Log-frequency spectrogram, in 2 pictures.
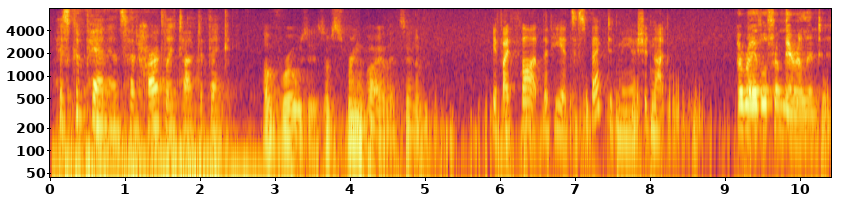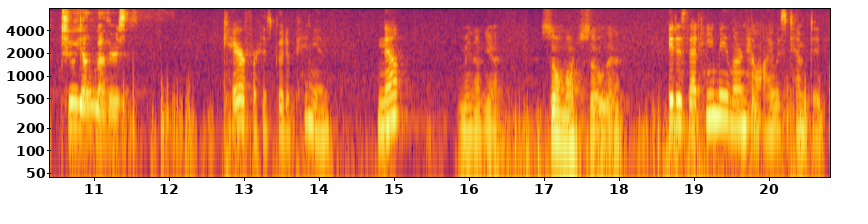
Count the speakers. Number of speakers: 4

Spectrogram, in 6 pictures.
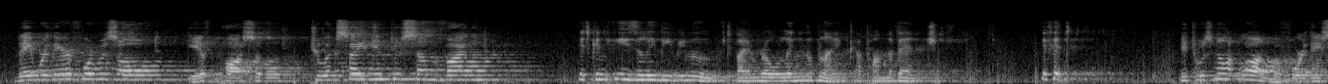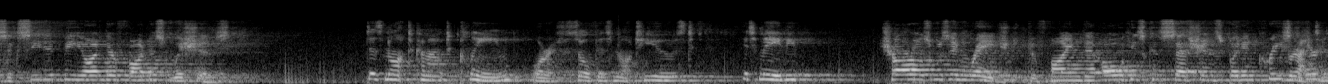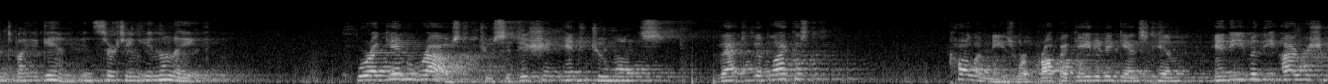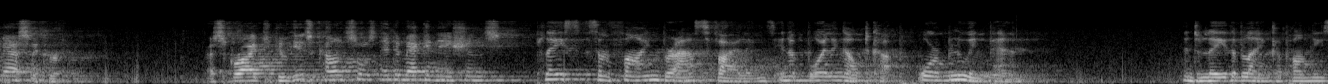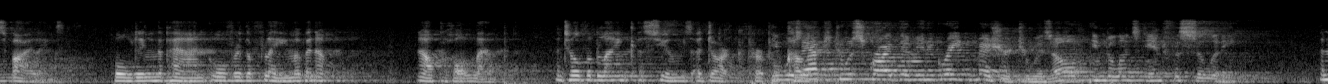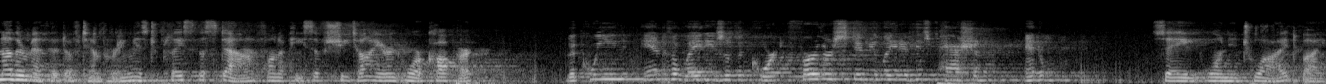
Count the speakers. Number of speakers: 2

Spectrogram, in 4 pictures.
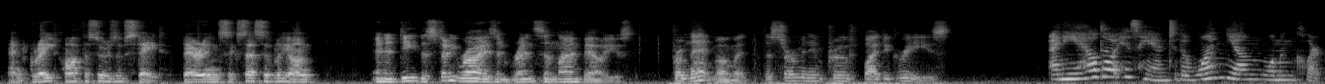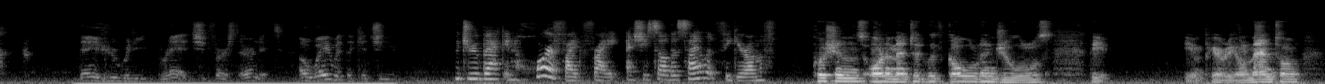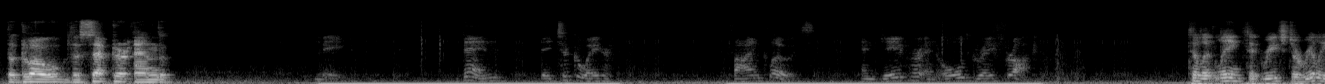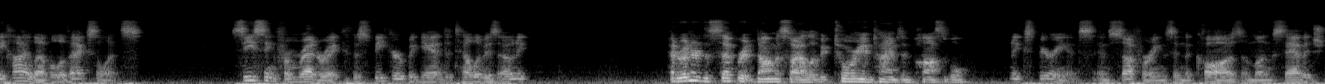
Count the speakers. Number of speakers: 5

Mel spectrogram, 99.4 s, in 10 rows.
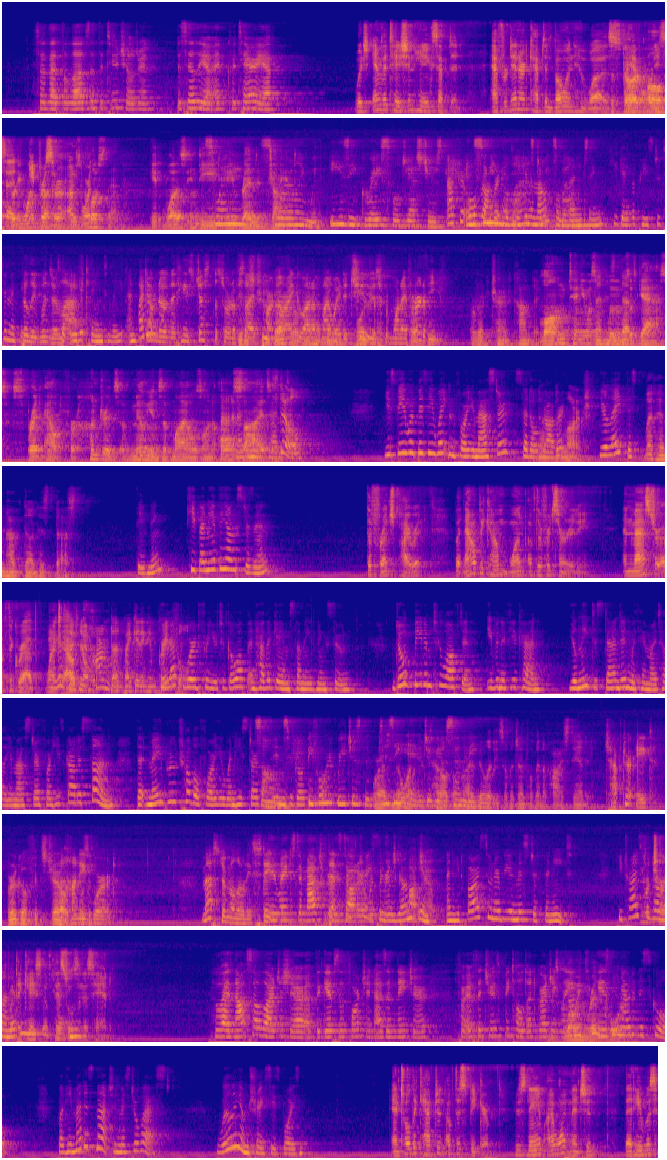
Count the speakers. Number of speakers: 7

